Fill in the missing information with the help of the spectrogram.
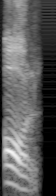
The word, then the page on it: awl: Indian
